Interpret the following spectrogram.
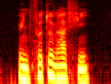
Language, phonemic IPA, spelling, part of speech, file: French, /fɔ.tɔ.ɡʁa.fi/, photographie, noun, Fr-photographie.ogg
- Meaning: 1. photography 2. photograph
